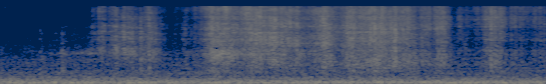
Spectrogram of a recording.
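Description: Faint peeling and crinkling of a sticky silk-screen transfer being pulled off an inked cloth towel.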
